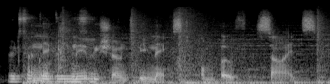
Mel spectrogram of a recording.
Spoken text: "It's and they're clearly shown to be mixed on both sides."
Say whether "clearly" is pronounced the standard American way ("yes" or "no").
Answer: no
